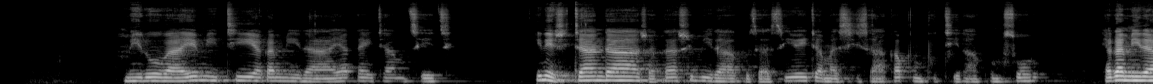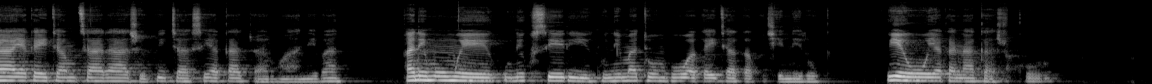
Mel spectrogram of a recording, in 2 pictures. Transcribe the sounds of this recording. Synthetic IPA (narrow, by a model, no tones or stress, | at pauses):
miroʋaje̞mitʰijakamirajakaitamut͡se̞ːt͡se̥ | ine̞ʐitandaʐakaʂiɓiɾakuzasijo̞itamazisaːkapumb͡vutʰirakumuso̞ːro̞ | jakamiɾajakaitamut͡saɾaʐe̞kuitase̞jakaʐarwane̞ʋan̤u | pane̞mumwe̞kune̞ku̥se̞ɾikune̞mato̞mbo̞akaitakakut͡ʃe̞ne̞roːka | uje̞wo̞jakanakaʐi̥kʰṵːro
